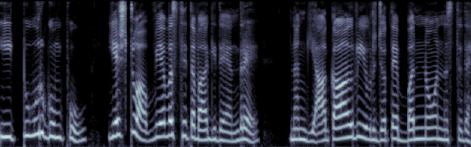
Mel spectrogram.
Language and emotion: Kannada, disgusted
